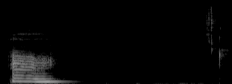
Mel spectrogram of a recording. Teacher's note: the mouth is really wide open and the sound is produced at the back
